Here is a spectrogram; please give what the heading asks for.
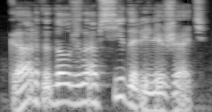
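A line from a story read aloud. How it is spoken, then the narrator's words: Displeased grumble. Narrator (Russian): не скрывая недовольства, буркнул он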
